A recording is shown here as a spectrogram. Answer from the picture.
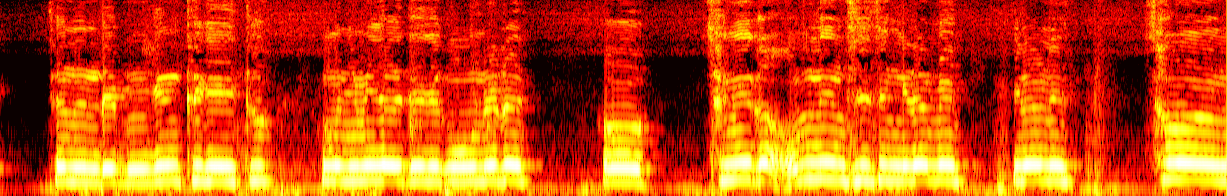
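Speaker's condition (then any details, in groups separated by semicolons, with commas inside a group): Brain lesion disability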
